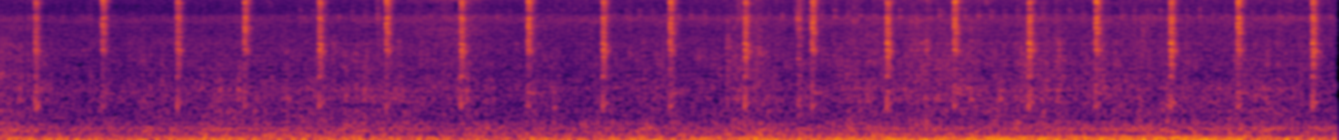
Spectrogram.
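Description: A Kia Visto Zipdrive car circles a roundabout, its engine humming steadily from inside the cabin with road rumble underneath and a regular ticking, likely the turn signal, running throughout.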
